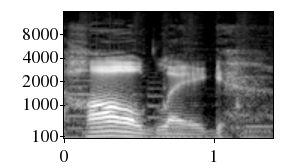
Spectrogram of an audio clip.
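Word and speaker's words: Hawg Leg: You have to say it like that, Hog Leg. It's spelled H-A-W-G.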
